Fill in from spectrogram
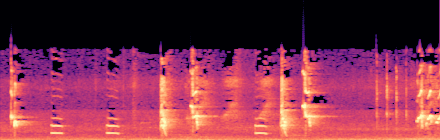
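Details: Oriental magpie-robin, song claimed to hush rival magpie-robins: short whistled notes and sharp downward chips spaced about half a second apart over a low background hum.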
